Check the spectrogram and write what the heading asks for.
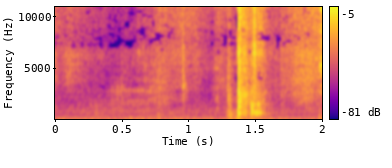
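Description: Handling noise as a denim belt is pulled out of a backpack: a single short knock about one and a half seconds in, over a low steady hum.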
